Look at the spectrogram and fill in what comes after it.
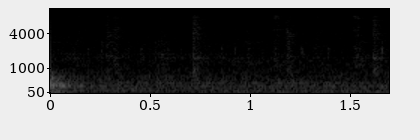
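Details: c.1974 Seth Thomas Country Pine C-cell battery pre-quartz clock after movement cleaning and lubrication, hung in dining room: quiet evenly spaced light ticks, one knock near the end; running normally.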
